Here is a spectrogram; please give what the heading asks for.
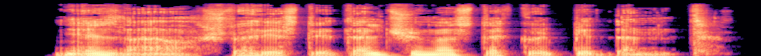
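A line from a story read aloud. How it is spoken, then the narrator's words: Joking grumble under breath. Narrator (Russian): шутливо проворчал генерал себе под нос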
